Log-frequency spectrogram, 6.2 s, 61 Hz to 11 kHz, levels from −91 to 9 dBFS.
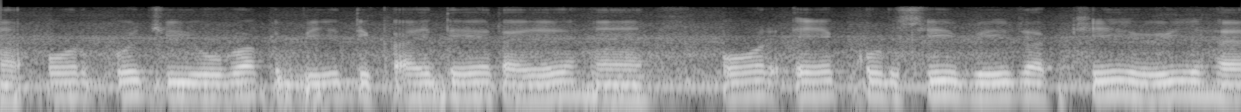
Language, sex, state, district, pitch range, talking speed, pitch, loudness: Hindi, male, Uttar Pradesh, Shamli, 115-125 Hz, 145 wpm, 120 Hz, -12 LUFS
